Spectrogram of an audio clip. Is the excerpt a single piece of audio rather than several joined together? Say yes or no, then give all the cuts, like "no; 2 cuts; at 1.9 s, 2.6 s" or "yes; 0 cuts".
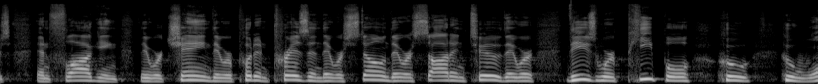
yes; 0 cuts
